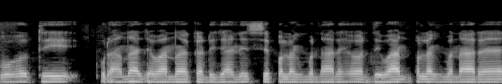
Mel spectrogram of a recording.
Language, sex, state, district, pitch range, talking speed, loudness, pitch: Hindi, male, Chhattisgarh, Kabirdham, 120-125 Hz, 205 wpm, -18 LUFS, 120 Hz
